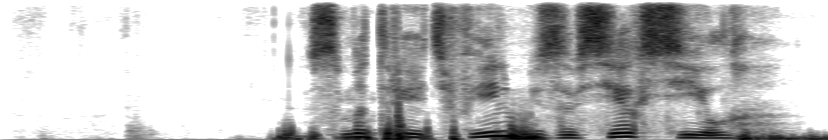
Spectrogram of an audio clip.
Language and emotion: Russian, neutral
